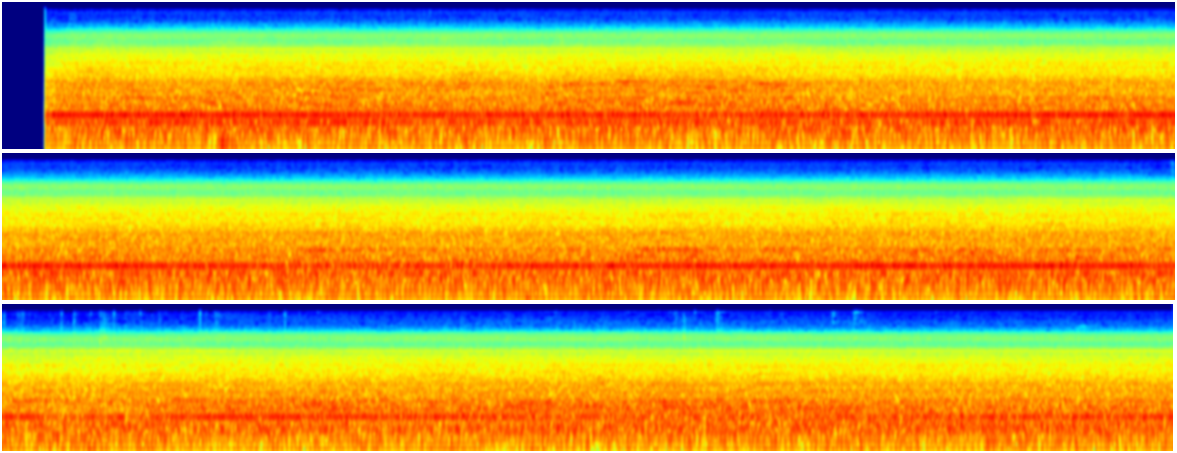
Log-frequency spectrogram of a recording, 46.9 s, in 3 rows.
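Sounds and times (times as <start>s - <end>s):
faint high whine: 0.6s - 46.9s
train equipment humming: 28.5s - 39.3s.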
